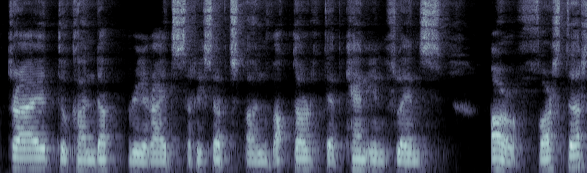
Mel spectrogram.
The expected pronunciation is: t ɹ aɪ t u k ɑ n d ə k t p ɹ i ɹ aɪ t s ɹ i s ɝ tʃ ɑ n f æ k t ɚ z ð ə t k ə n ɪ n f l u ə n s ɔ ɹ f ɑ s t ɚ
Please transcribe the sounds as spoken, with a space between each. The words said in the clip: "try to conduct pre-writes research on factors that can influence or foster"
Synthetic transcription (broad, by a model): t ɹ aɪ t u k ɑ n d ə k t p ɹ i ɹ aɪ t s ɹ i s ɝ tʃ ɑ n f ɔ k t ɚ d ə t k ə n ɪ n f l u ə n s ɔ ɹ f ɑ s t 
